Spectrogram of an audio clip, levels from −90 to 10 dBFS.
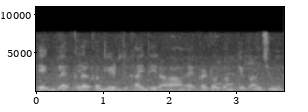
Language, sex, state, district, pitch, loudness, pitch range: Hindi, female, Chhattisgarh, Raipur, 180 Hz, -18 LUFS, 180-185 Hz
